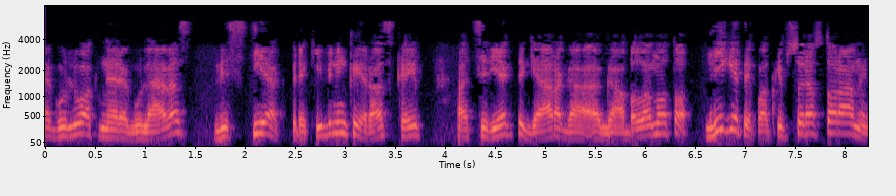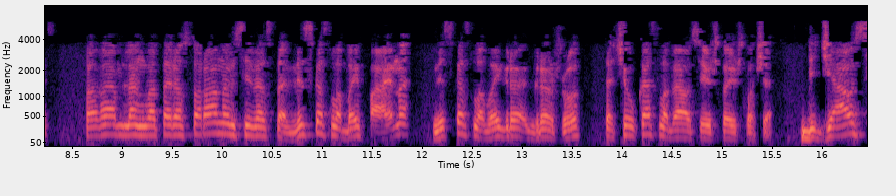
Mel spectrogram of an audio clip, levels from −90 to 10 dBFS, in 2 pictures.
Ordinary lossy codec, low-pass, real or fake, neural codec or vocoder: MP3, 24 kbps; 7.2 kHz; real; none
